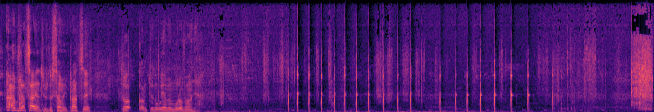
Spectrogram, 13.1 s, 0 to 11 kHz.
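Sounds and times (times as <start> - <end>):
hand tool tapping concrete blocks: 5.7 - 11.4.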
